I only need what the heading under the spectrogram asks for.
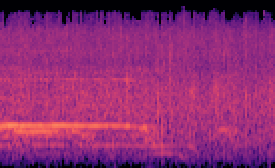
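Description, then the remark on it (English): A church audience claps for the worship team in a steady, dense round of applause that holds for several seconds, with a thin sustained tone sounding over it before fading out partway through. “Hey, how about a round of applause for our amazing worship team”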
